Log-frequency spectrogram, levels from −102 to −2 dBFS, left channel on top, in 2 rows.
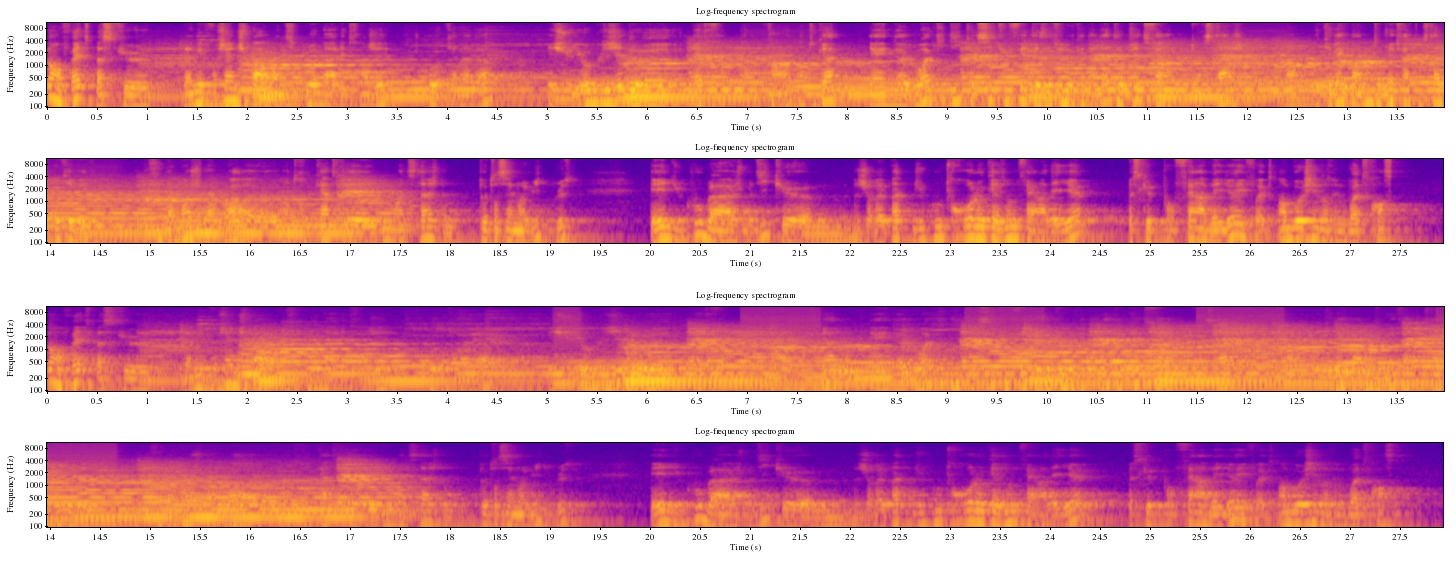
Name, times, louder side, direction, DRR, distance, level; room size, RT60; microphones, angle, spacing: voice 1, 0.0-3.5 3.8-4.5 5.0-12.0 12.4-14.5 14.9-19.2 20.0-24.4 24.8-27.4, left 5 dB, 75° left, 0.3 m, -24 dB
sound 1, 0.9-17.6, equal, 10° left, 1.6 m, -22 dB
sound 2, 5.0-14.7, right 1 dB, 65° right, 0.5 m, -27 dB
8.2 x 4.9 x 3.1 m
head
